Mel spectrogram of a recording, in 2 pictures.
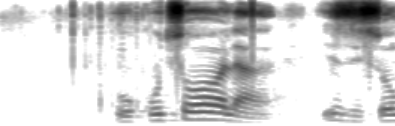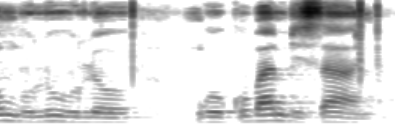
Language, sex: Zulu, male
